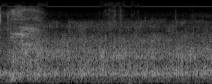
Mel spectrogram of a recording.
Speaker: I'm hearing some noises, and it sounds like there's a leak somewhere underneath one of these bushes.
